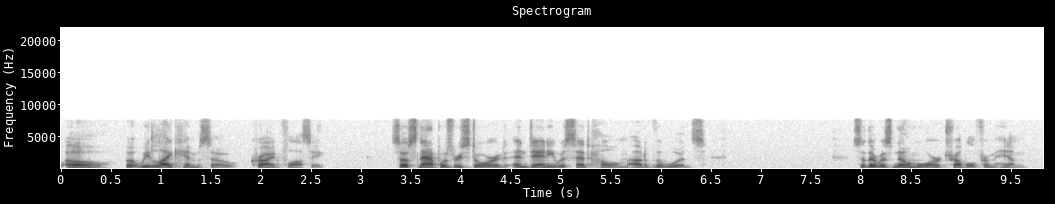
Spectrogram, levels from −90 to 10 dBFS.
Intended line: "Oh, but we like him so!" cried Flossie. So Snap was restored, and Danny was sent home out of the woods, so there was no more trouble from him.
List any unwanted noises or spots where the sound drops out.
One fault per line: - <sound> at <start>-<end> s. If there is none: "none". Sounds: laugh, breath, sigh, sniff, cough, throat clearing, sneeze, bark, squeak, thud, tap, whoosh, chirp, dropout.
none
